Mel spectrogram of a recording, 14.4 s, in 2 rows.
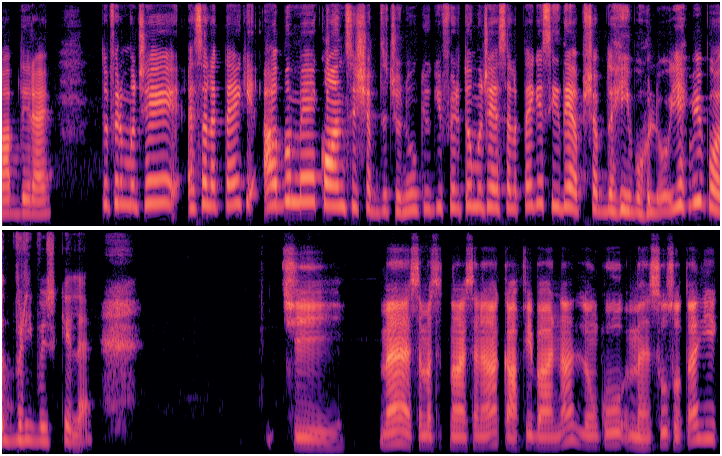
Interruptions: none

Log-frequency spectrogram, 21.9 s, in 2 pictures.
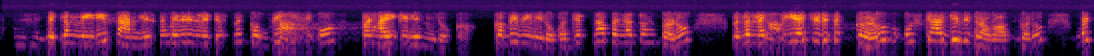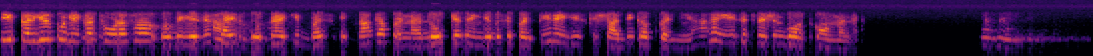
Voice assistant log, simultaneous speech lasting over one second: none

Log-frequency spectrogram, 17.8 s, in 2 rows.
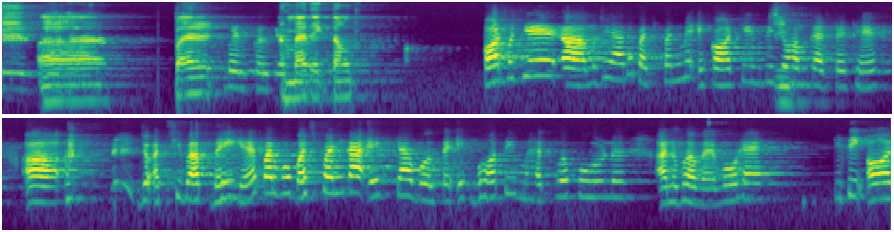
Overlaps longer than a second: none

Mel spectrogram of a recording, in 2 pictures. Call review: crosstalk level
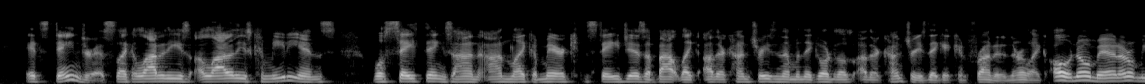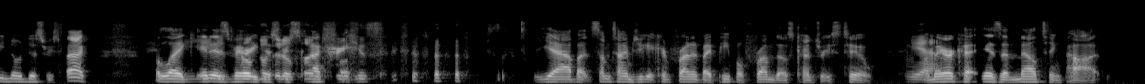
present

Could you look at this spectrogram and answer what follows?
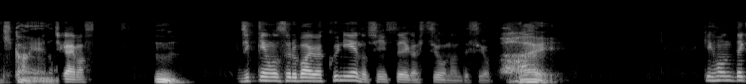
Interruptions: none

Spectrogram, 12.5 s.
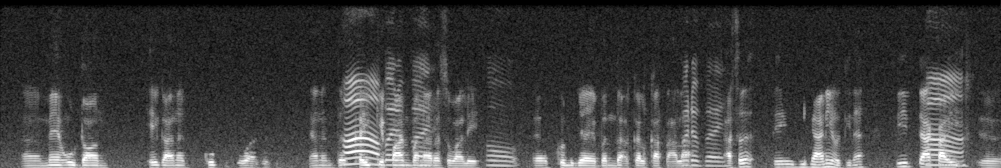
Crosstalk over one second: present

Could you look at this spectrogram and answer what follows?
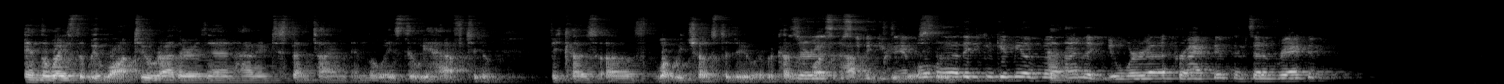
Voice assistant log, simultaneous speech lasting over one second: present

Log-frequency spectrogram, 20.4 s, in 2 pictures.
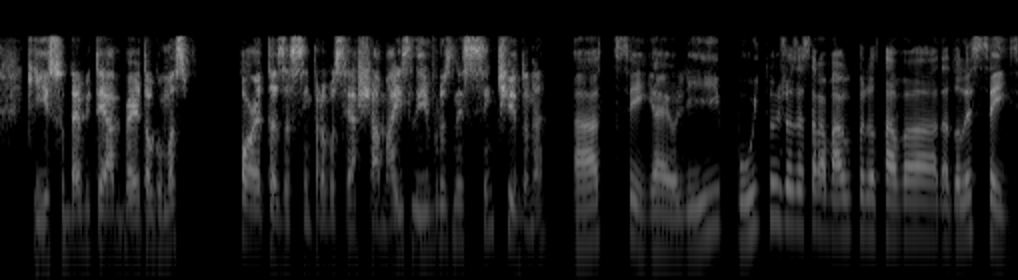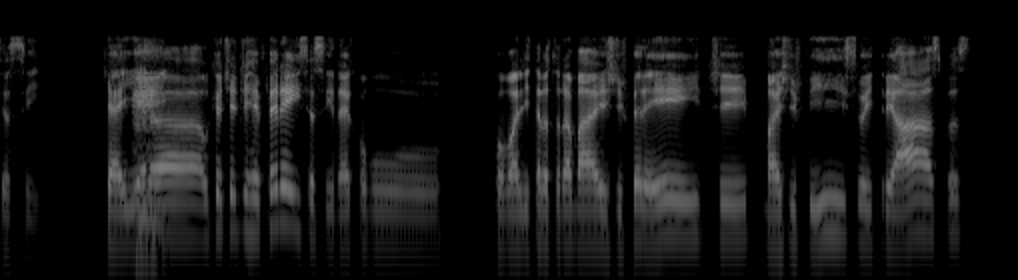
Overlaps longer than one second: none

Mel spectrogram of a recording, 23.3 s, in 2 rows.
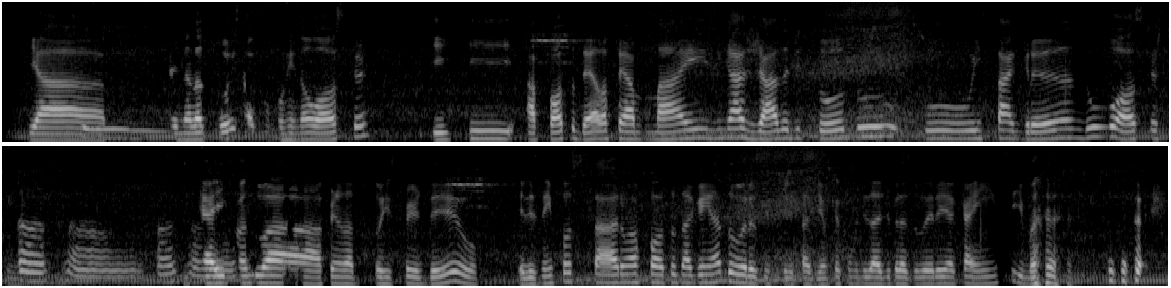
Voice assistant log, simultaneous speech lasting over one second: none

